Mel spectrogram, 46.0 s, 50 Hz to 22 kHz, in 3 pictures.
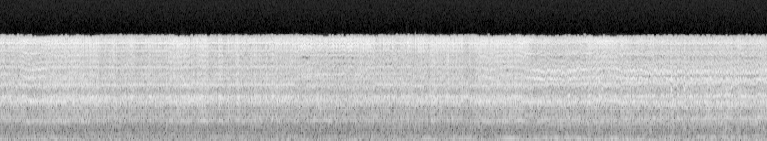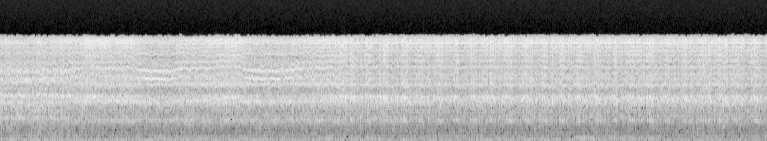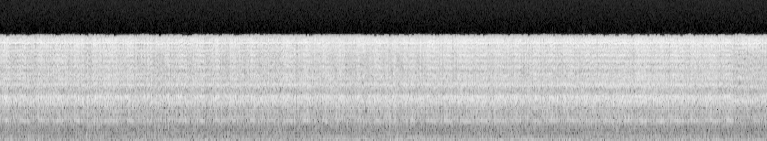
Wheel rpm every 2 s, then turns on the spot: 160, 170, 170, 170, 170, 160, 160, 160, 160, 160, 160, 170, 170, 170, 170, 170, 170, 170, 170, 170, 170, 170, 170.
none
